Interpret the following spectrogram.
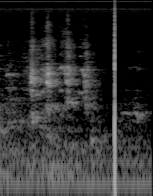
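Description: A few short, faint high-pitched children's voices in a large room, then a single sharp click near the end.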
